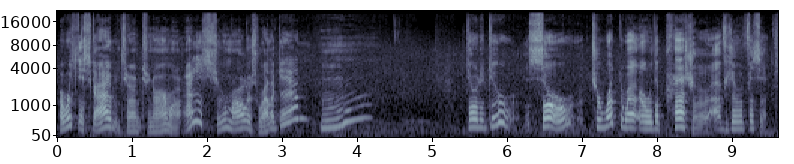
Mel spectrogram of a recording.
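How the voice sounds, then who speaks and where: A put-on character voice with fairly high pitch moves at a moderate pace, broken by long, frequent pauses. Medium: video game. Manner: formal, old-fashioned courtesy.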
